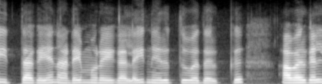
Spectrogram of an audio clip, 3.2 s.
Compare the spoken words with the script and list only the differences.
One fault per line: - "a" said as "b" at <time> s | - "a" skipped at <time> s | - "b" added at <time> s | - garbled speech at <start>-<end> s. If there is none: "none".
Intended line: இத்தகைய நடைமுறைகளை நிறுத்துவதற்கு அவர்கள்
none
